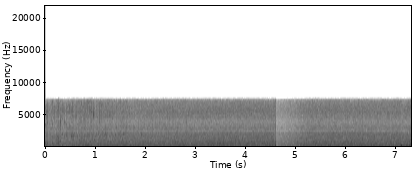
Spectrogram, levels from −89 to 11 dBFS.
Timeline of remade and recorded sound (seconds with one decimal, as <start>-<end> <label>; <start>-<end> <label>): 0.0-7.3 recorded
